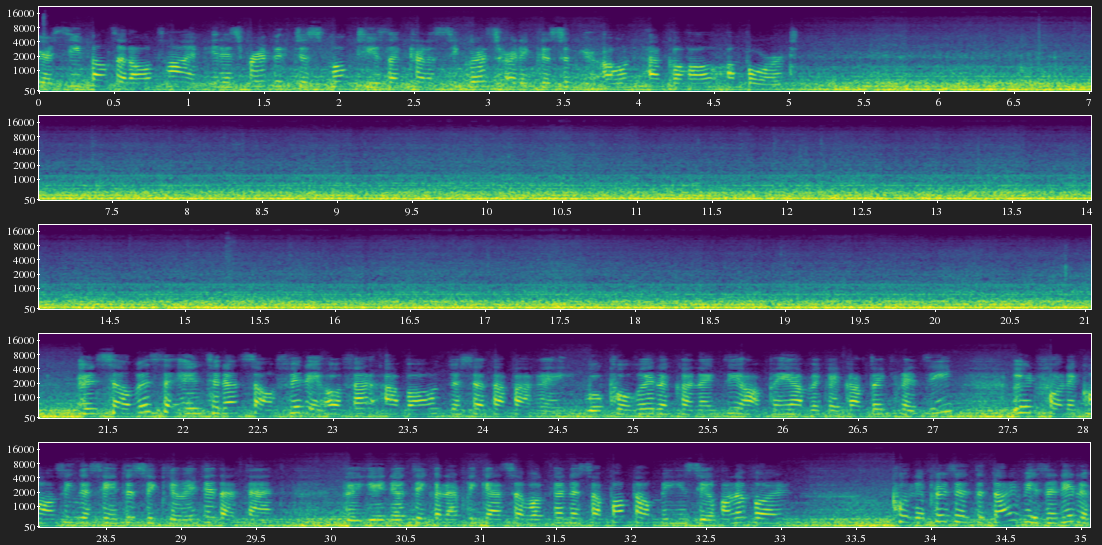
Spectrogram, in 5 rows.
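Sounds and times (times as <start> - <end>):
steady tones: 0.0 - 11.8
jet engines in cabin: 0.0 - 35.0.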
